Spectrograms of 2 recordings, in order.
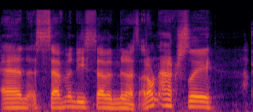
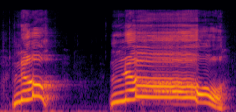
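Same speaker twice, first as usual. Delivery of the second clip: very high, long-held scream of despair; anguished scream; 4 dB louder than usual. Real, not acted. Player who just fell so hard, anguished scream. Falls from the parkour.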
